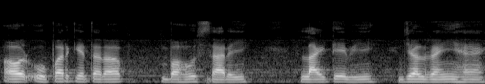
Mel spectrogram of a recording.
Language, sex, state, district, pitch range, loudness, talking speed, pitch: Hindi, male, Bihar, Kaimur, 115-125 Hz, -18 LUFS, 135 wpm, 120 Hz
